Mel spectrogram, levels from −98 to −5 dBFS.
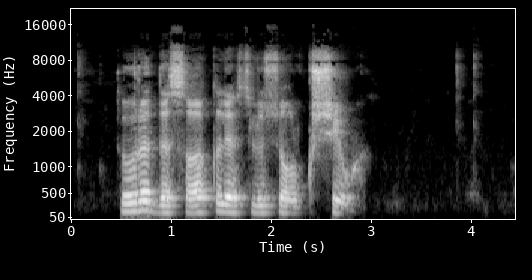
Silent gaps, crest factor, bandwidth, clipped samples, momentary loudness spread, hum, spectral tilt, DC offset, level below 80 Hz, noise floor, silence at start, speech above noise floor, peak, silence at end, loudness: none; 20 dB; 15 kHz; under 0.1%; 11 LU; none; -2 dB/octave; under 0.1%; -66 dBFS; -80 dBFS; 0.5 s; 61 dB; -2 dBFS; 1.55 s; -18 LUFS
